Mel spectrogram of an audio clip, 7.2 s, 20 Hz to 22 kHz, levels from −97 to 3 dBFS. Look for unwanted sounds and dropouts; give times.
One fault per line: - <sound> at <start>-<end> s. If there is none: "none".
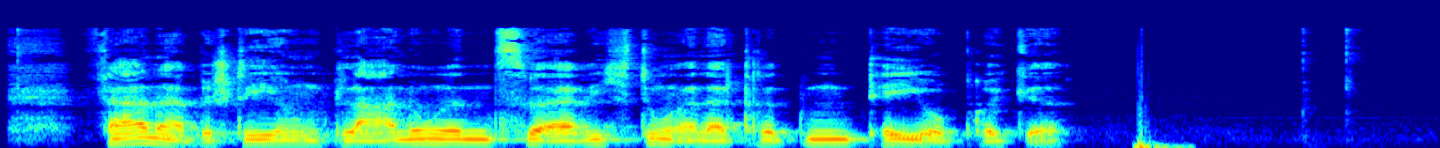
- thud at 5.7-6.0 s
